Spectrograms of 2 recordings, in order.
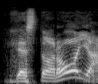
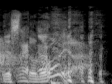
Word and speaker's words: Destoroyah: If you pronounce it the way it's phonetically spelled. Good pronunciation. Destoroyah. Destoroyah.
